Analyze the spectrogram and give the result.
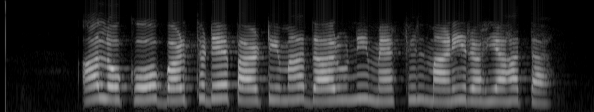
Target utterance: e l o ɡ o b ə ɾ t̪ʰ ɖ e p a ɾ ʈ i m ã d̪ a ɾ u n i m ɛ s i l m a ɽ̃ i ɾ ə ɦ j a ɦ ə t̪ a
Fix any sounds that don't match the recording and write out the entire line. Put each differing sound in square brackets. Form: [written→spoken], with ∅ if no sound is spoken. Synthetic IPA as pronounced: [e→a] l o [ɡ→k] o b ə ɾ t̪ʰ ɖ e p a ɾ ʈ i m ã d̪ a ɾ u n i m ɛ [s→f] i l m a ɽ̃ i ɾ ə ɦ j a ɦ ə t̪ a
